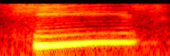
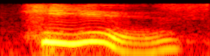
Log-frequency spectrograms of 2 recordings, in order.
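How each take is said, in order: First: It is said as one contracted syllable. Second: It is said as two full words.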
